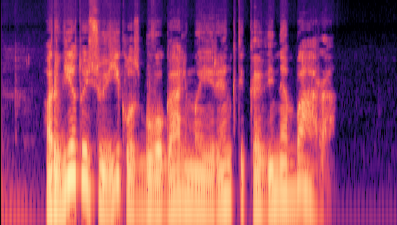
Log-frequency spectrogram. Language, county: Lithuanian, Klaipėda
